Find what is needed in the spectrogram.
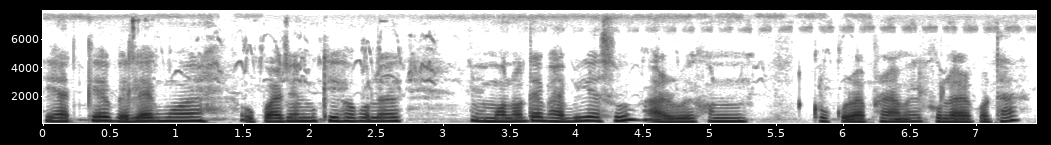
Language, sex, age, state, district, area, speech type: Assamese, female, 30-45, Assam, Charaideo, rural, spontaneous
